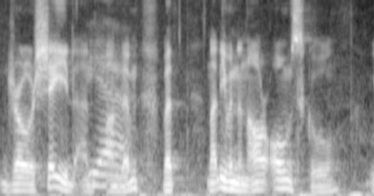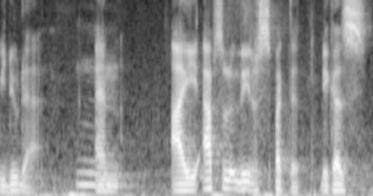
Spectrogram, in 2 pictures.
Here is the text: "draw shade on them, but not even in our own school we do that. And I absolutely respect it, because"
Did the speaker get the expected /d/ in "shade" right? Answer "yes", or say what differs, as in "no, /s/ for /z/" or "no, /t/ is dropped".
yes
